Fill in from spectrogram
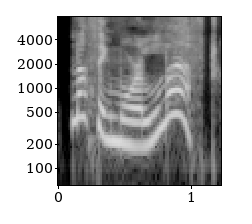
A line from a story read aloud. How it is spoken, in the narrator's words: cried the hermit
